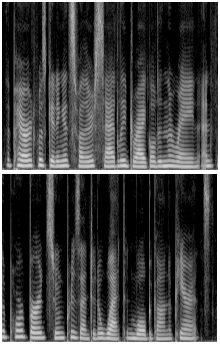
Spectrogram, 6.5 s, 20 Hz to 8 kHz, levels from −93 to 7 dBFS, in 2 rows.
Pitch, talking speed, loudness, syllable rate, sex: 225 Hz, 205 wpm, -19 LUFS, 5.6 syllables/s, female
